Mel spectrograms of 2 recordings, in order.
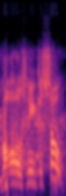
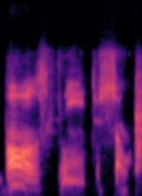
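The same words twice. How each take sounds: First: Laughing repeat. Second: Slow aunt's advice. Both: Shown as a demonstration.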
